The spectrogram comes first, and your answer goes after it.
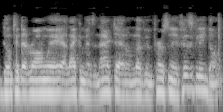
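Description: A man with a medium pitch talks at a very fast pace, his slightly mellow tone carrying a slightly husky edge and fairly even intonation.

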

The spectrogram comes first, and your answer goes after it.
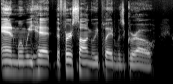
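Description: Here is a man with a plain, everyday voice. His pitch is medium and his pace fairly quick. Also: very clean recording, silent background. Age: 30s. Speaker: lead singer and songwriter in a band. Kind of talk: casual chat. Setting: in person.

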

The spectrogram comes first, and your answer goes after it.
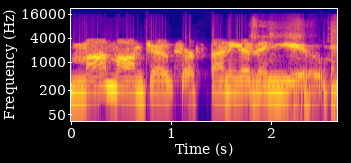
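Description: Over music in the background, a woman speaks at a very slow pace in a Southern US accent. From US South. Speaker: listener sending in a message. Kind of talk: recorded voice message with jokes.

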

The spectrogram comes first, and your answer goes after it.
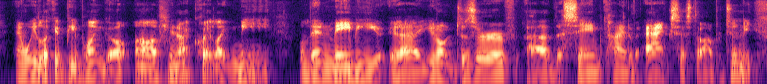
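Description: A man with a plain, everyday voice speaks at a moderate pace. His pitch is fairly low, with ordinary pitch variation. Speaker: podcast host. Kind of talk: interview intro and conversation.

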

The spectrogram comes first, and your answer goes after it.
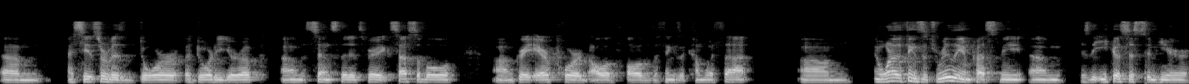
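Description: A normal speaking voice from a man with an American accent, fairly low in pitch, fairly quick in pace, with fairly even intonation. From US. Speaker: venture capital investor. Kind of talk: podcast interview.

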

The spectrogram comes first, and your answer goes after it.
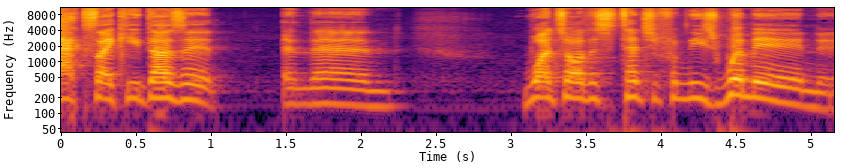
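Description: The recording is very clean, with a silent background. A man speaks with lively intonation. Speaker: podcast host. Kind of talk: informal slang. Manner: casual, heavily profane, conversational.

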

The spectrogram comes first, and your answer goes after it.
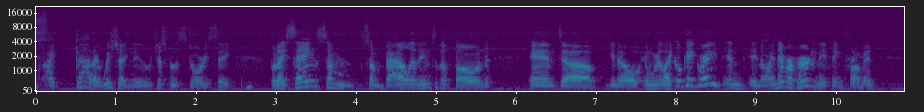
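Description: With an American accent and lively intonation, a man speaks at a moderate pace and a fairly high pitch over noticeable background noise. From overseas; later Summit, New Jersey. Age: 40s. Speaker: podcast host and stage actor. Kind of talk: casual chat. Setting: screen porch. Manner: hesitant, many fillers.

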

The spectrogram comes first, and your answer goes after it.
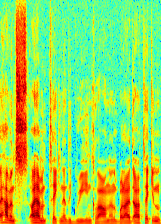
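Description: A man with a Norwegian accent speaks at medium pitch on a very clean recording with a silent background. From Norway, Kongsberg. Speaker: clown and sound engineer. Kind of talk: casual chat. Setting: studio.

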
